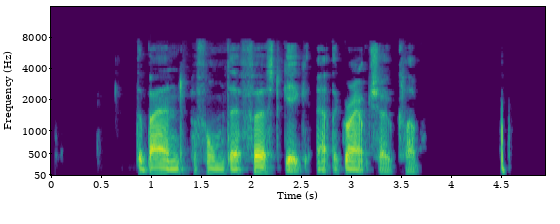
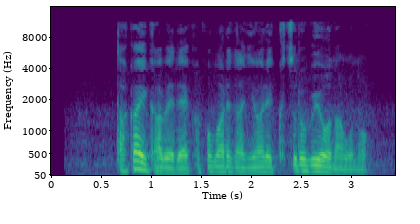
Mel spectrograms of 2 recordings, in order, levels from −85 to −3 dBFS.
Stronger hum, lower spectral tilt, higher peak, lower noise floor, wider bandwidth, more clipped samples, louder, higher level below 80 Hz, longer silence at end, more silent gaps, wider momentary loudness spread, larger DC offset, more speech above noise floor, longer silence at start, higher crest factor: neither; about the same, -5.5 dB/octave vs -6.5 dB/octave; first, 0 dBFS vs -12 dBFS; first, under -90 dBFS vs -57 dBFS; second, 7.8 kHz vs 11.5 kHz; neither; first, -19 LUFS vs -29 LUFS; about the same, -56 dBFS vs -56 dBFS; first, 0.4 s vs 0.25 s; neither; first, 14 LU vs 11 LU; neither; first, over 72 dB vs 29 dB; first, 0.85 s vs 0.65 s; about the same, 20 dB vs 18 dB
